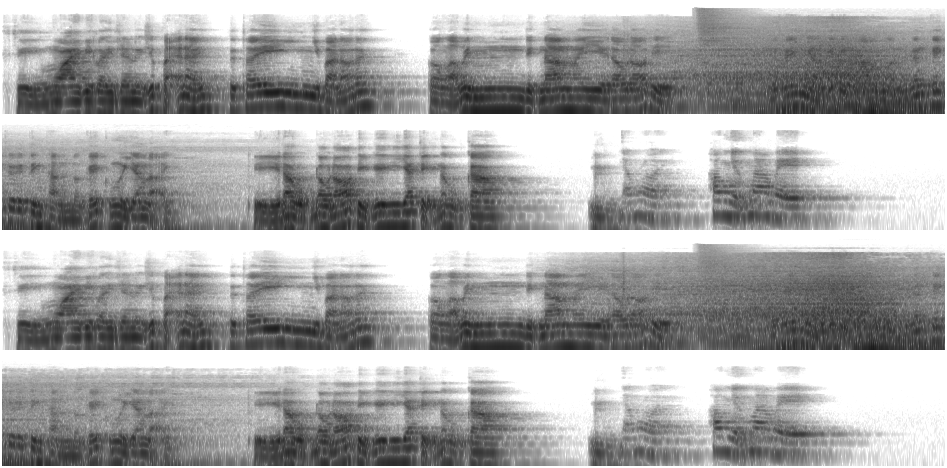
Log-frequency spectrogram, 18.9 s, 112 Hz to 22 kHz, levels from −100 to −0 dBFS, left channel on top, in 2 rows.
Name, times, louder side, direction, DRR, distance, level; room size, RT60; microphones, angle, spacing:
voice 1, 0.1-3.8 4.3-6.8 7.3-11.2 12.0-14.5 15.3-15.6, left 3 dB, 25° left, 0.4 m, -22 dB
sound 1, 5.7-11.8, right 1 dB, 55° right, 2.0 m, -25 dB
sound 2, 6.9-9.7, left 3 dB, 50° left, 3.3 m, -42 dB
voice 2, 15.6-16.1 16.5-17.4, left 2 dB, 70° left, 1.5 m, -31 dB
13.5 x 9.4 x 3.2 m
head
